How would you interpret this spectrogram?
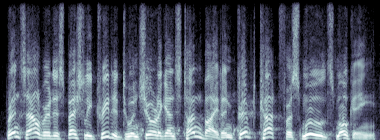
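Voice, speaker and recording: A man's voice: a little high, fairly bright tone. A man reading a scripted mid-century radio advertisement as an announcer, in an emphatic, salesmanlike way. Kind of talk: 1940s-50s radio ad read, scripted.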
